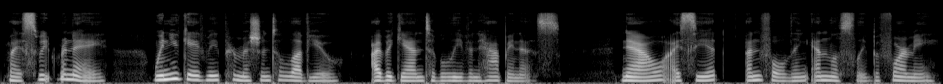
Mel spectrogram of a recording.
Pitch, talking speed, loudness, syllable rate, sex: 180 Hz, 155 wpm, -19 LUFS, 5.0 syllables/s, female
